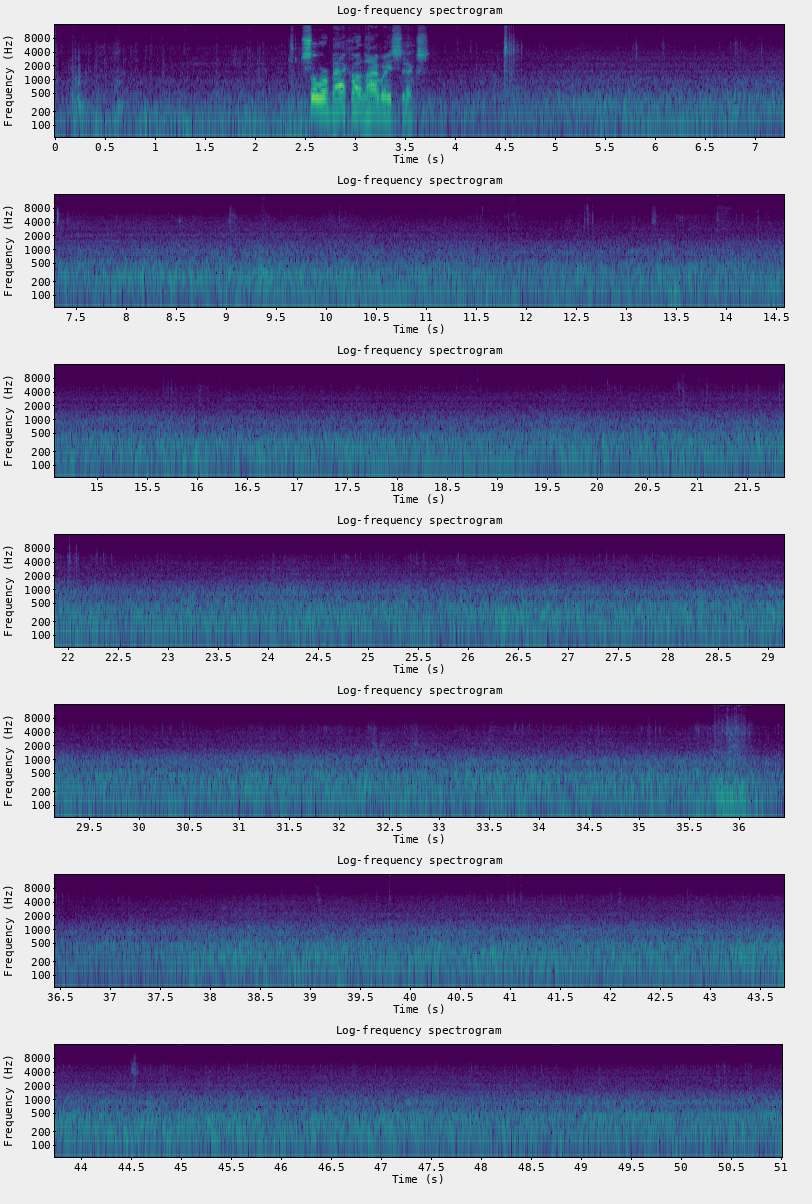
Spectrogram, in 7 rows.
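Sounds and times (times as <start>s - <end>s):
car engine drone: 0.0s - 10.8s.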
